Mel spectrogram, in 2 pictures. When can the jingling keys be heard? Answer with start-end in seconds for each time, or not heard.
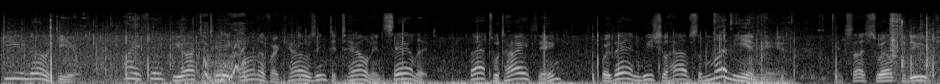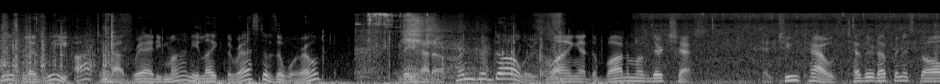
0.3-1.1, 8.9-10.7, 12.9-14.9.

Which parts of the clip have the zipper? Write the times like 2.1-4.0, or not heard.
1.7-2.7, 7.1-8.4, 14.6-15.2.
